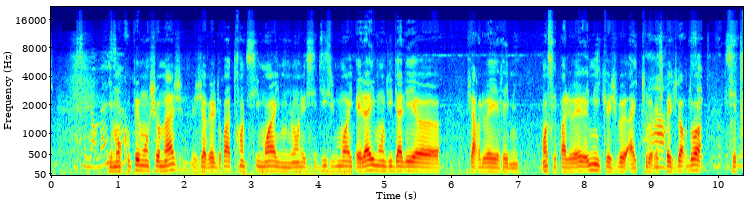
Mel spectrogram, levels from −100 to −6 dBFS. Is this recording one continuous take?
no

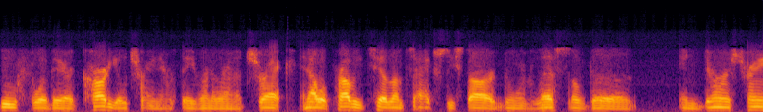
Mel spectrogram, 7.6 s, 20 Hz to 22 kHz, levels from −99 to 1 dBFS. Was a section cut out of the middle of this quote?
yes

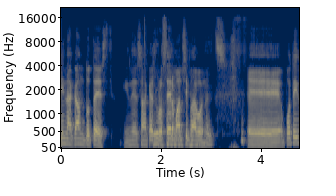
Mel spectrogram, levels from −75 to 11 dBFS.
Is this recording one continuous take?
no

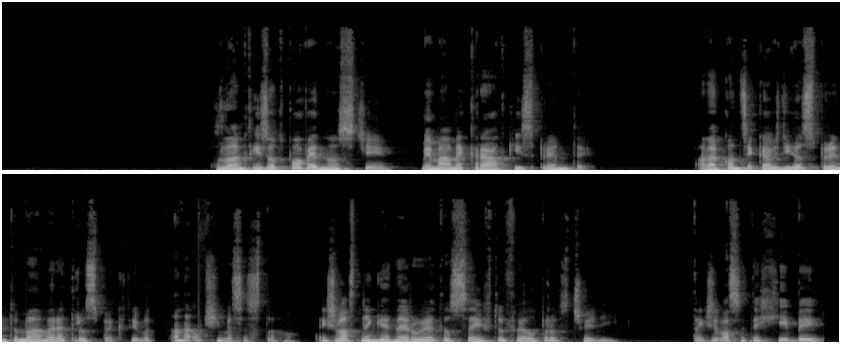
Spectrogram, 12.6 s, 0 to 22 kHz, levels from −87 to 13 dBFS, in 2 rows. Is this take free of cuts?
no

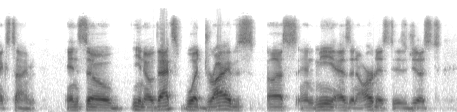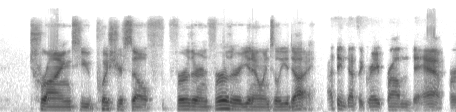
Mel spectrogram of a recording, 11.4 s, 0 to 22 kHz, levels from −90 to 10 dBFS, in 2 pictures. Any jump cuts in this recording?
yes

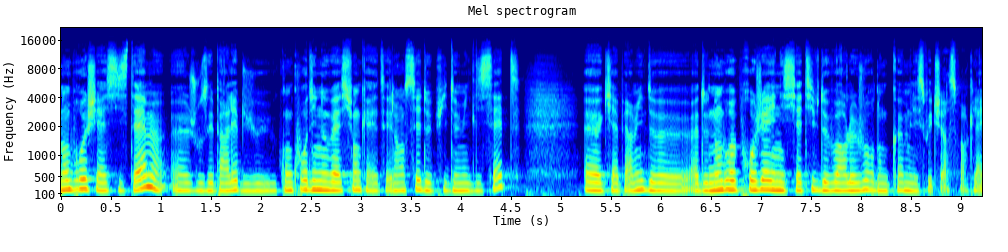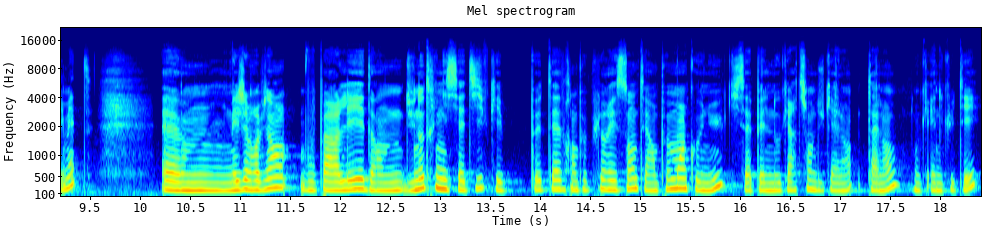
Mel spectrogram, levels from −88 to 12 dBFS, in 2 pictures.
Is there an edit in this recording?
yes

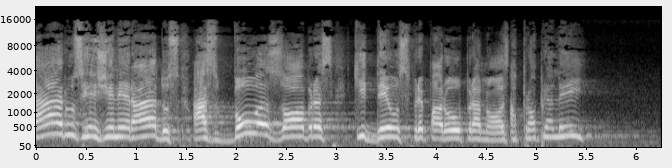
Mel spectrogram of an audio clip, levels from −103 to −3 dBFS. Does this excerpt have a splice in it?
yes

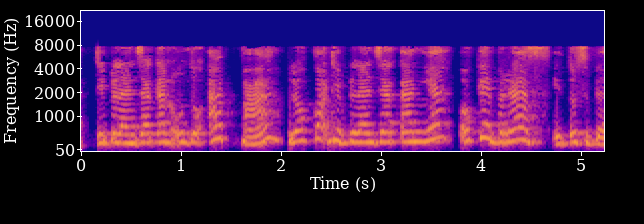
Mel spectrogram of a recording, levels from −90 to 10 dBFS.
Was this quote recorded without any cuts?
no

